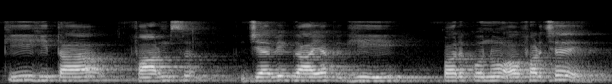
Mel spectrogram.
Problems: none marked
